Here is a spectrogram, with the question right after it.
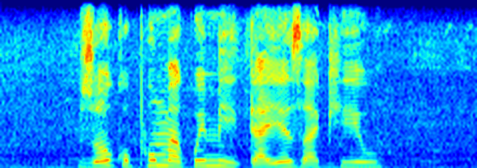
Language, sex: Xhosa, female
